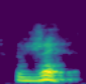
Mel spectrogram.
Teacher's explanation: No es re del el español, sino tiene que ser un sonido más como suena re, así un sonido más arrastrado, digamos, no tanto como sonaría la doble R en el español, re, porque también, esto es un digrama también, y se emite con una sola emisión de voz, como ya venimos diciendo también, es re, esta letra, esta consonante.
